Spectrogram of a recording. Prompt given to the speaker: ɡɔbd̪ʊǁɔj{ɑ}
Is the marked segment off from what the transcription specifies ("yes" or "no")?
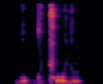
yes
